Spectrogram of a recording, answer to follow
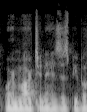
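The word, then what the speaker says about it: Martínez: It's Roberto Martinez, or Martinez, as people call him in this country.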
